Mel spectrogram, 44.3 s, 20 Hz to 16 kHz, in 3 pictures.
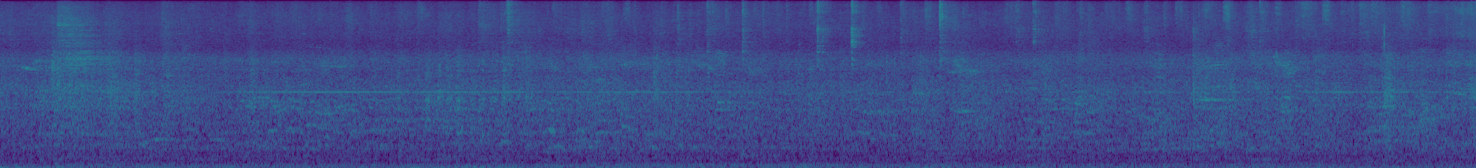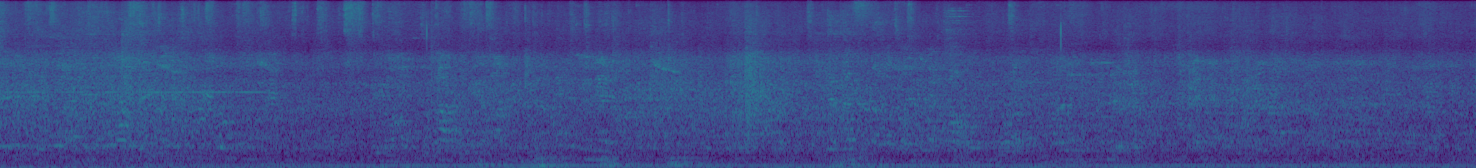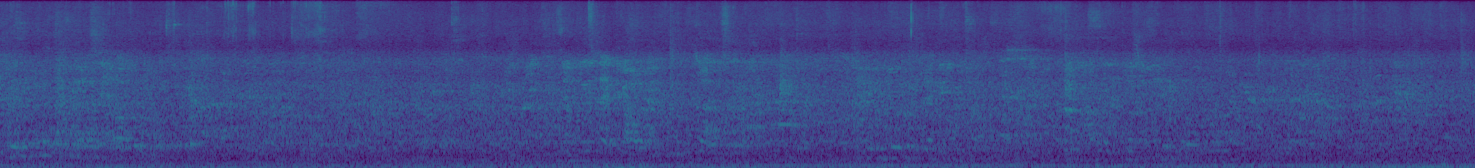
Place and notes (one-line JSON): {"title": "The Affiliated Senior High School of National Taiwan Normal University - Class time", "date": "2014-01-10 15:09:00", "description": "Class time, Binaural recordings, Zoom H4n+ Soundman OKM II", "latitude": "25.03", "longitude": "121.54", "altitude": "7", "timezone": "Asia/Taipei"}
